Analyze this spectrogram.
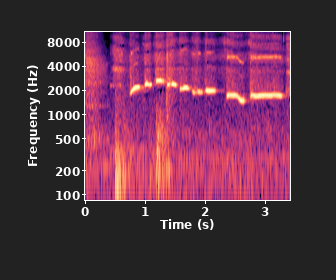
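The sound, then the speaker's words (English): A person whistles the melody of a 1983 pop song alone. The tune is made of clear, sustained high notes that step up and down in pitch, with short breaks between phrases and no talking. “I thought the whistling was pretty spot on.”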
